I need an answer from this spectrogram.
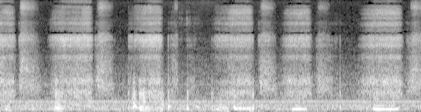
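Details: Chunk, an English Bulldog puppy, snores while passed out asleep, wiggling his toes; low, rasping, wheezy breaths repeat about once a second.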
